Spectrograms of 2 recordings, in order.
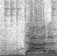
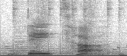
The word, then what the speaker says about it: data: Okay, it's not data for us, but it's data.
